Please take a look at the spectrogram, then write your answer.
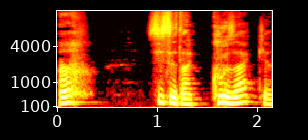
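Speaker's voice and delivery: exclamation plus forte, portée par l'élan; élan patriotique crié. Acted. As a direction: crie ton patriotisme à la table. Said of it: "Il cria". (cri patriotique, plus fort)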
